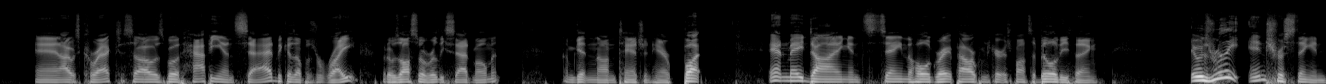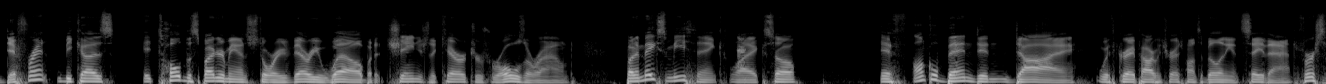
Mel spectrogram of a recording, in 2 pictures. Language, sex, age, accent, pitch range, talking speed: English, male, 20-39, American, 105-130 Hz, 195 wpm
